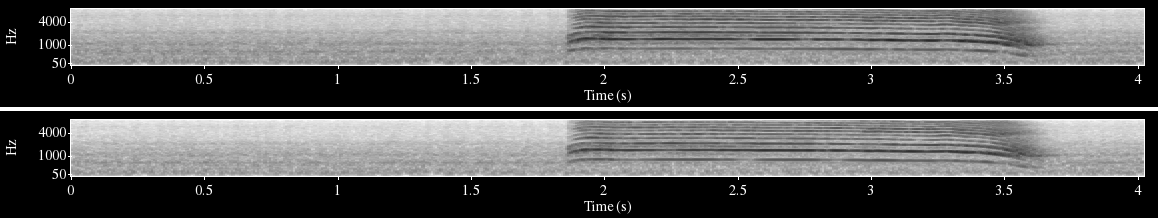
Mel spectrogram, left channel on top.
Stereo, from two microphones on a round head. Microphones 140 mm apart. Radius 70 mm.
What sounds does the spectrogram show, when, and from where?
1.9 s a scream: 20° left (ahead or behind), 0.9 m; by 3.7 s 5° right (ahead or behind), 1.3 m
